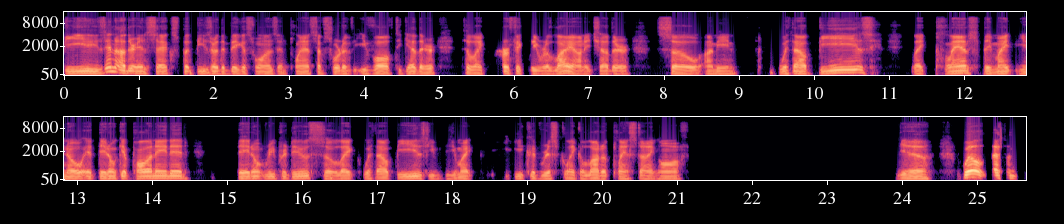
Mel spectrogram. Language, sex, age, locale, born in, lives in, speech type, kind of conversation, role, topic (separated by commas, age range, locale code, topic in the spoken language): English, male, 50-54, en-US, United States, United States, conversation, podcast, guest, How do bees help nature?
